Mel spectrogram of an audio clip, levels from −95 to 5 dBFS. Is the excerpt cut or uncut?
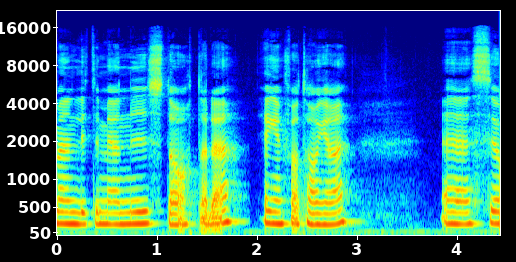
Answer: cut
